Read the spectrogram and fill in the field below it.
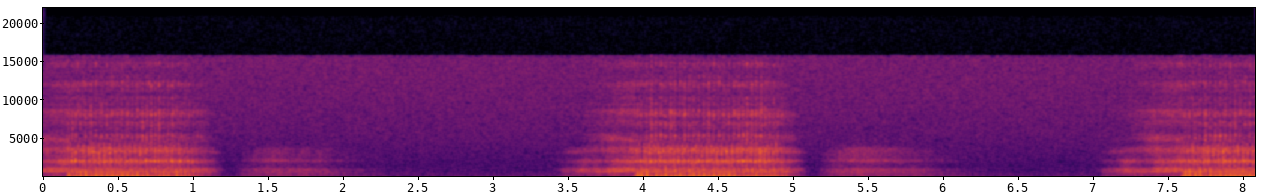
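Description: Three loud, low rattling snores on each in-breath, with quieter out-breaths between, about 22 breaths a minute. Regular snoring.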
